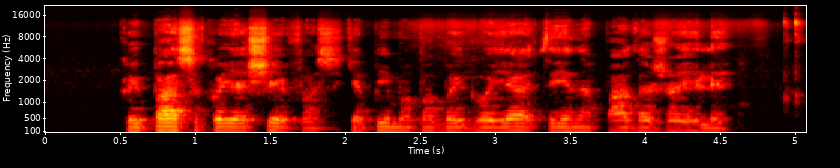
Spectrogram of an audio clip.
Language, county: Lithuanian, Panevėžys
